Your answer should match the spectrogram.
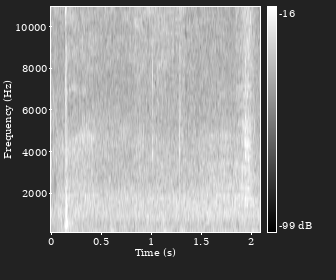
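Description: Steady low outdoor rumble of background street noise, with a faint short click near the start as the car's front bonnet is lifted.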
